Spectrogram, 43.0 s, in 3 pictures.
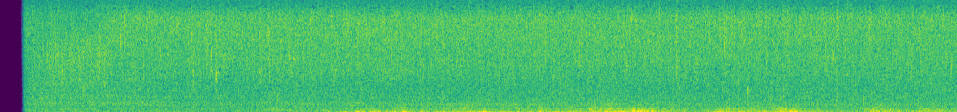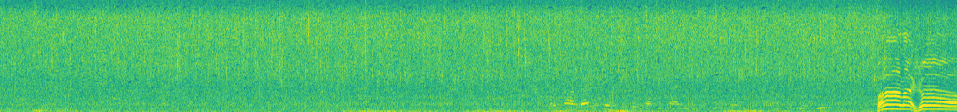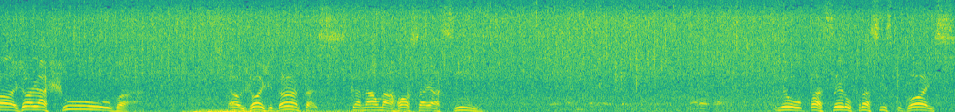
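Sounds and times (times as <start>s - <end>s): heavy rain pouring: 0.4s - 43.0s
thunder rumbling: 31.4s - 34.1s.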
